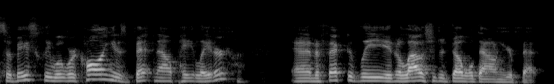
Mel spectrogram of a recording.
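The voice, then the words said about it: Slightly hoarse, strained voice. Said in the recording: “lost my voice a little bit”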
